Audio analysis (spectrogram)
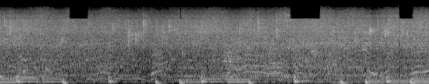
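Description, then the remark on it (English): Shower water runs in a steady hiss of spray that never lets up, with a faint low murmur underneath and no voices. “No, I can't take your dress down now. I'm in the shower.”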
